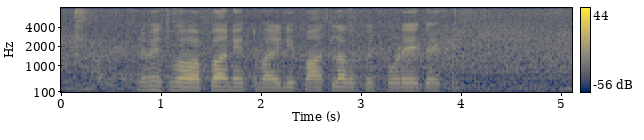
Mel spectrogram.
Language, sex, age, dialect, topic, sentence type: Hindi, male, 25-30, Marwari Dhudhari, banking, statement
